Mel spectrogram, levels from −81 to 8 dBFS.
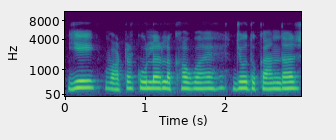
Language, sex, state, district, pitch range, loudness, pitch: Hindi, female, Madhya Pradesh, Katni, 205-215 Hz, -15 LUFS, 210 Hz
